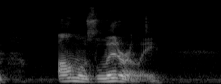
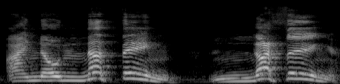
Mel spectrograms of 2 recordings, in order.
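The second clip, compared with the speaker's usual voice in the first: put-on slow, loud, higher comic accent; weird accented voice; 6 semitones higher, 7 dB louder, much slower than usual. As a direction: ham it up like a bumbling foreign guard. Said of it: "in another weird voice".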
